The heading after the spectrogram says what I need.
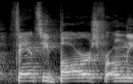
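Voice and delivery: usual speaking voice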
